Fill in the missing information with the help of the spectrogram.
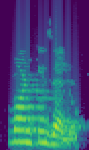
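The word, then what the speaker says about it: Monticello: वैसे सी लिखा है बट इसकी प्रोनाउंसिएशन इट कुड बी मॉन्टिजेलो।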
